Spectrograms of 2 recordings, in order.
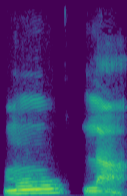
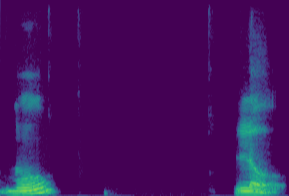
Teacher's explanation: এইটা হচ্ছে পরিবর্তন, আ থেকে ও।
